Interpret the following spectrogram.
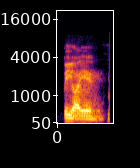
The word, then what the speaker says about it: Melbourne: Well, we say, yeah, in Melbourne, we say it's basically pronounced the way you would type it is Melbin, Melbourne. Melbourne.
